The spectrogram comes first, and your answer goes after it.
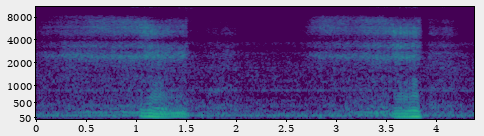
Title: Rome dog snoring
